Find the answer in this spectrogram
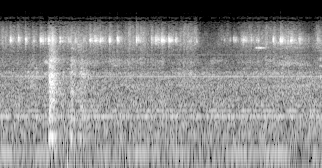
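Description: Faint sounds of chicken being seasoned by hand in a stainless steel bowl: a sharp knock about a second in, against a low steady hum and faint high ticking.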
